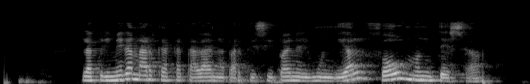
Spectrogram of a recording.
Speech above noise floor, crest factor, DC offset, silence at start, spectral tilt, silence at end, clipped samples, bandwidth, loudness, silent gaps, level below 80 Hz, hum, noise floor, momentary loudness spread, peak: 32 dB; 16 dB; under 0.1%; 0.05 s; -7 dB/octave; 0.4 s; under 0.1%; 7.8 kHz; -23 LUFS; none; -52 dBFS; none; -54 dBFS; 11 LU; -8 dBFS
